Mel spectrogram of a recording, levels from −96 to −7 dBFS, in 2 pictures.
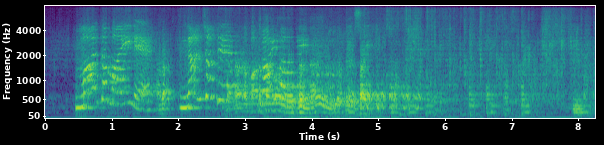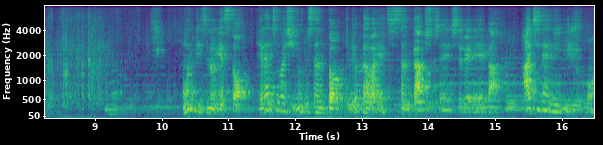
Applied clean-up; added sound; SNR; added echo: neural separator model SepFormer DNS4.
